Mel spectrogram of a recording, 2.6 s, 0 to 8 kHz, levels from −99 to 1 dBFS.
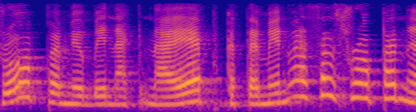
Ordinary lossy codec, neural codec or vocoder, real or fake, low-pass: none; none; real; 7.2 kHz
